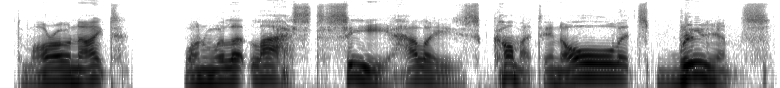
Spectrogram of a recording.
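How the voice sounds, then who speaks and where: Horror game journal: aristocratic 1820s explorer, pompous, formal, fussy. Mid-range voice, dry studio sound. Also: male voice, mid-range voice, no room sound. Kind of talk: dramatic travel journal reading in a horror game.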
